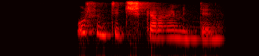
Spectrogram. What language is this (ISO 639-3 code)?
kab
